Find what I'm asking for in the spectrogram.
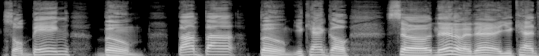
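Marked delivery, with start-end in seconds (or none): none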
